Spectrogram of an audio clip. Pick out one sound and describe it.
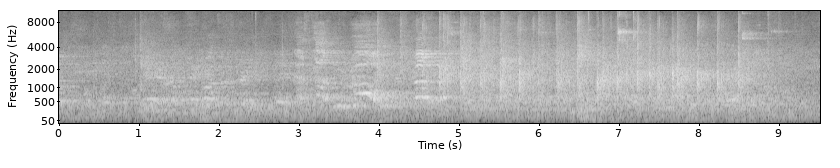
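Young men shout together as a team.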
